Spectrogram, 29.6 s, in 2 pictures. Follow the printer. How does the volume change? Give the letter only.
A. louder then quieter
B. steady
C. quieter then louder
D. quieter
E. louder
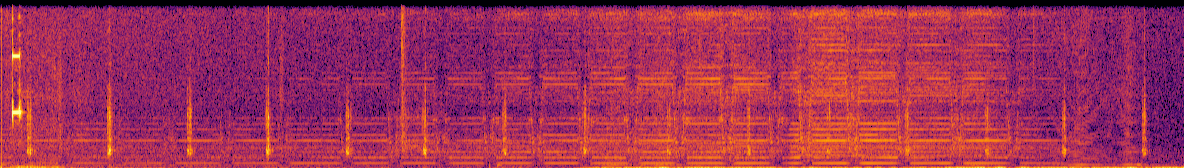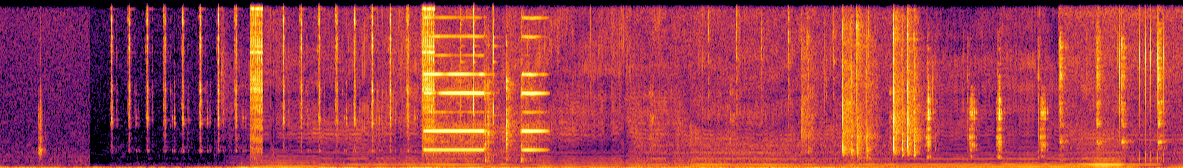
E.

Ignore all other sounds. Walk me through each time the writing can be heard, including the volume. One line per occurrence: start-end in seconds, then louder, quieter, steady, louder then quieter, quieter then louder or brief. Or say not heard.
not heard.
